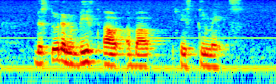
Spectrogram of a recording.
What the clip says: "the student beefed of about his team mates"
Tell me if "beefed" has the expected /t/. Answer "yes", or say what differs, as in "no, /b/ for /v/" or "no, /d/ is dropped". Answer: yes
